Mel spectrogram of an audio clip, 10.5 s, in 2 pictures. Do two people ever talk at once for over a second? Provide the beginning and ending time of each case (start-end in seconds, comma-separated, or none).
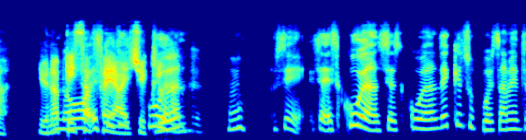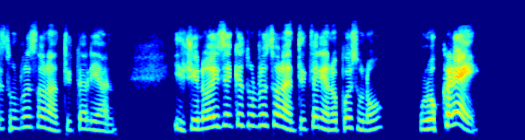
0.5-1.9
